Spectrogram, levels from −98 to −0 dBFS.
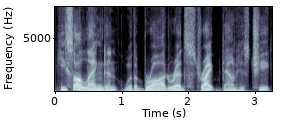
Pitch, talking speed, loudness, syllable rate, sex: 110 Hz, 200 wpm, -18 LUFS, 4.2 syllables/s, male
